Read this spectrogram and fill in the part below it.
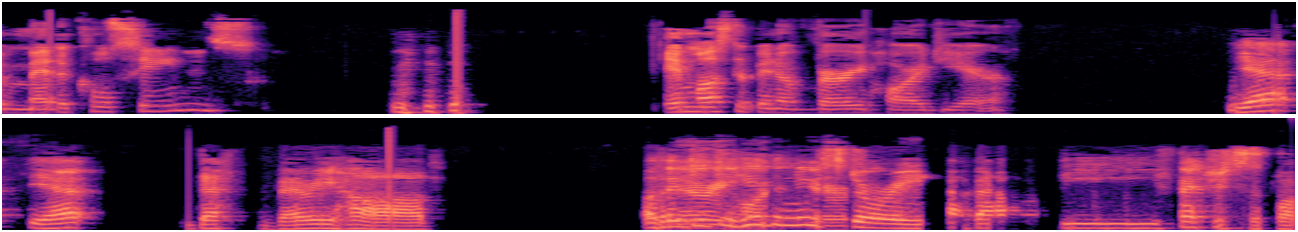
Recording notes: Recorded on 4 September 2021 on Instagram Live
